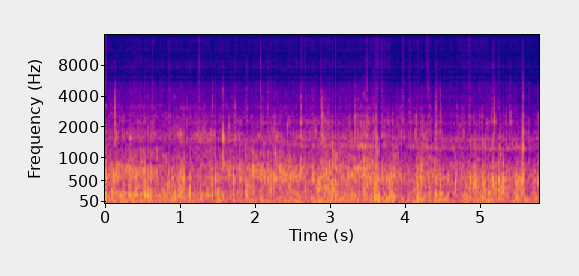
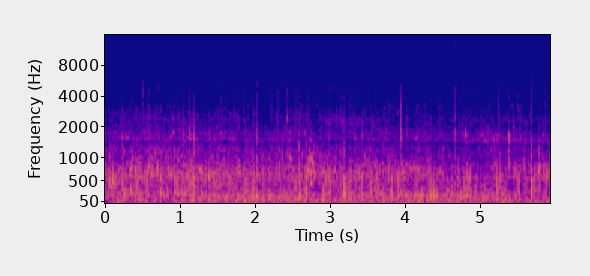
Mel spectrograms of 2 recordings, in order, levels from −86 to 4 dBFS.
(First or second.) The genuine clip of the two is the second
